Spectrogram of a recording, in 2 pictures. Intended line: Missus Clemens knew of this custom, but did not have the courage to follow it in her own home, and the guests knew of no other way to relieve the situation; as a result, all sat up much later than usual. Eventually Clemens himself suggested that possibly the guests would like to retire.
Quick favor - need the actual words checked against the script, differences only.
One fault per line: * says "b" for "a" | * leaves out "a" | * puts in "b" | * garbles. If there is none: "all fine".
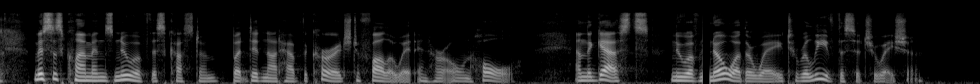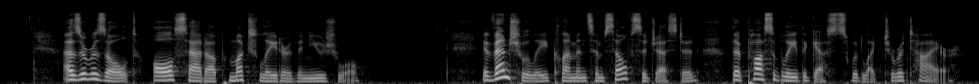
* says "hole" for "home"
